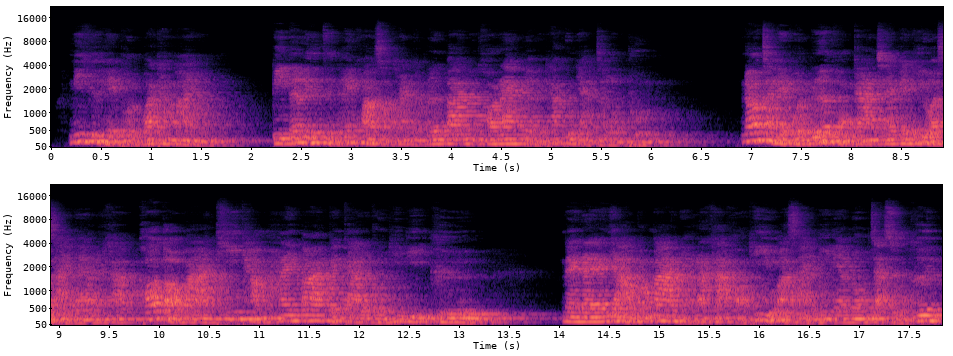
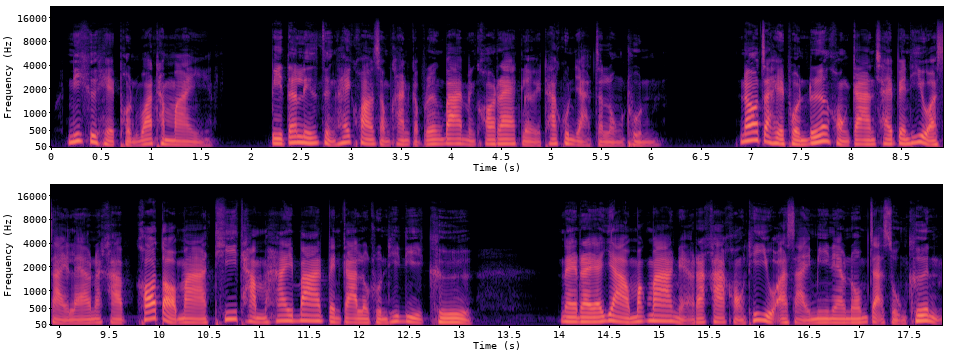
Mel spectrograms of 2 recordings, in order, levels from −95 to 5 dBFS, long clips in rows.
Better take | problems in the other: second | off-mic speech; far // room echo; strong; dies away in 1.2 s

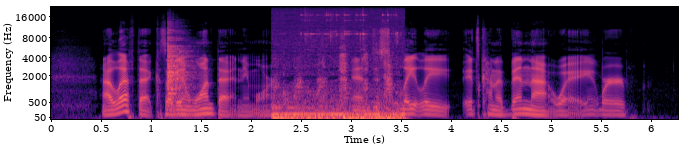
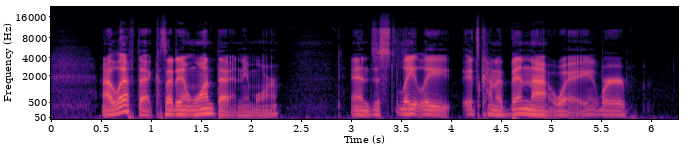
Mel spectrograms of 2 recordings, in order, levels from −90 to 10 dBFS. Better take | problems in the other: second | clattering dishes; loud; at 1 s; peak 6 dB above the speech // dog barking; loud; from 2 to 3.5 s; peak 2 dB above the speech

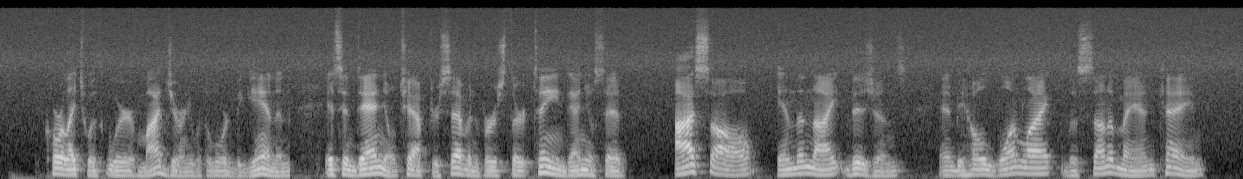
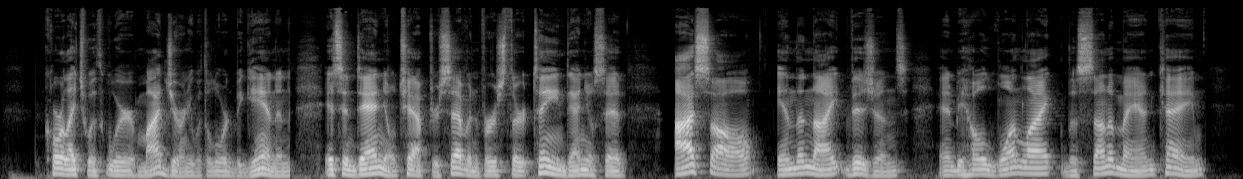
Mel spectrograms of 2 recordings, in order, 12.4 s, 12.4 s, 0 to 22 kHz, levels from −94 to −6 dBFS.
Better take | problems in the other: second | hiss; noticeable; throughout; 15 dB below the speech

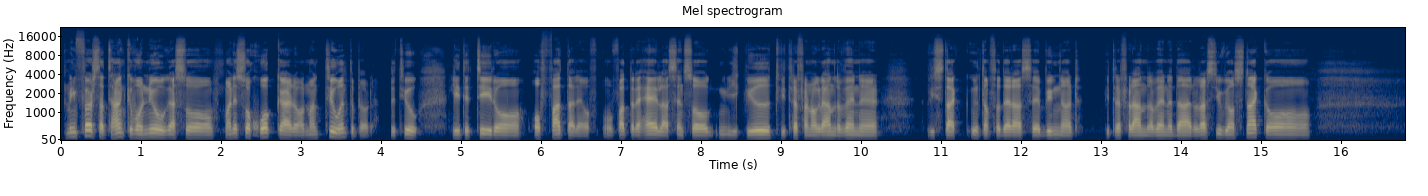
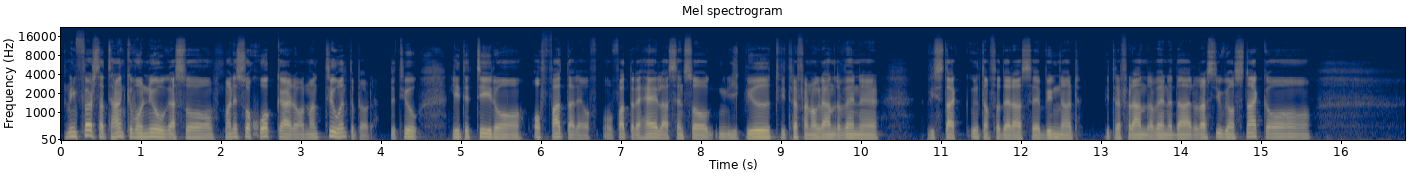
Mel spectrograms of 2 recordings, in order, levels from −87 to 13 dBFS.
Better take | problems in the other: second | thin; very; fading below 350 Hz

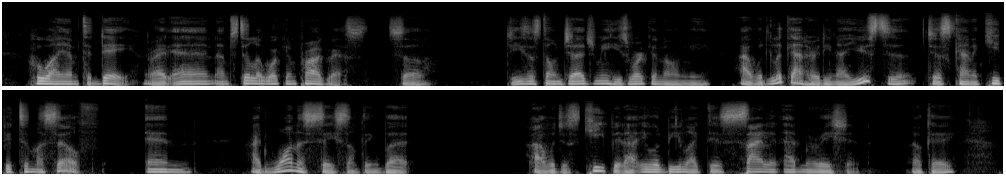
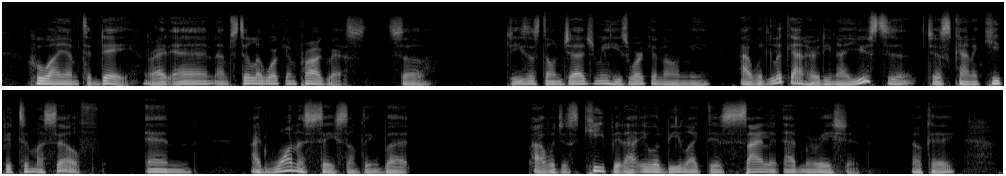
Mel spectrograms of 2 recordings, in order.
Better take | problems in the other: second | garbled, watery; slightly

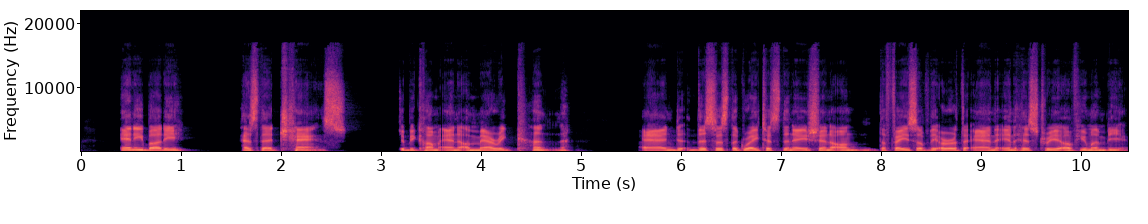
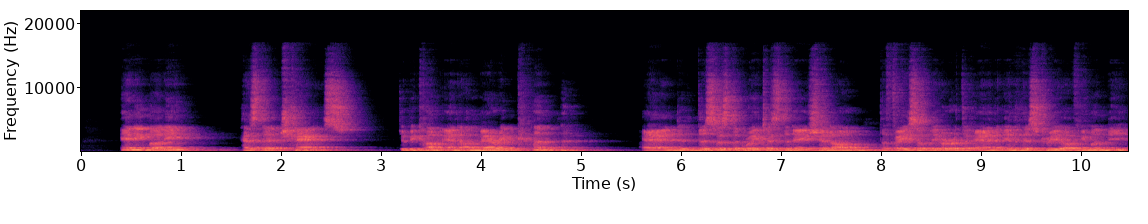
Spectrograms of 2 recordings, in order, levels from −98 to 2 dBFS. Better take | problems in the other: first | off-mic speech; far // room echo; noticeable; dies away in 0.7 s

